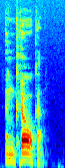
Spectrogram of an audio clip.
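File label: "An Crògan", Scottish Gaelic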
